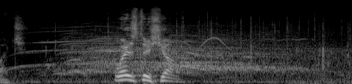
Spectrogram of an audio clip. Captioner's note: applause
